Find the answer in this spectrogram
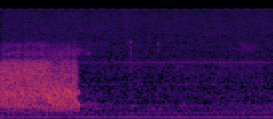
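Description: Hissy, static-filled radio transmission with a faint voice in it that cuts off suddenly about half a second in, leaving near silence with a faint steady hum.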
